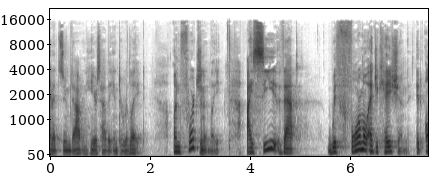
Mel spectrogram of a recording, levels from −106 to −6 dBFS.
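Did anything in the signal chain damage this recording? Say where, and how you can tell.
No, nothing audible points to damage at any stage of the chain, from capture through to playback.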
